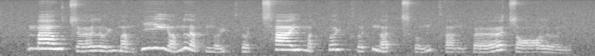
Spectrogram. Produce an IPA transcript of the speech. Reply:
m aː˥ w t͡s œː˨˧ l ɵ˨˧ ɥ m ɐ˨˩ m p iː˥ j ɐ˨˥ m l ɐ˨ k̚ ŋ ɵ˨˥ ɥ t̪ʰ ɵ˨ t̚ t͡sʰ aː˥ j m ɐ˧ k̚ p ɵ˥ ɥ kʰ ɵ˨˥ t̚ n̪ ɐ˨˥ t̚ t͡sʰ ʊ˨˥ ŋ kʰ ɐ˨ ŋ k œː˨˥ t͡s ɔː˨ l ɵ˨˩ n

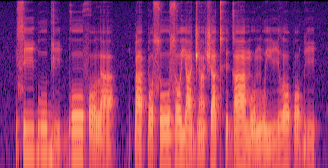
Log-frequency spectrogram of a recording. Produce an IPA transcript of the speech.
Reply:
s iː˦ ɓ uː˦ ɡ iː˨ ɡ͡b oː˦ f ɔ˨ l a˨ | k͡p a˨ k͡p ɔ˨ s oː˦ z ɔ˦ j a˨ d͡ʒ ã˨ ʃ a˦ kʰ ɪ˨ ɡ aː˦ m o˨˦ ŋ u˦˨ j iː˦ l ɔ˦ p ɔ˨ ɓ i˦

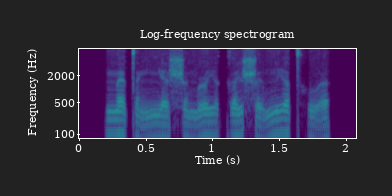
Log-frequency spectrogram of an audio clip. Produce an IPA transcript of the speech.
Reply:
m ɛ˧ t̪ ɛ˨˩˨ ŋ ɲ e˨˩ ʂ ɨ˨˩ m ɹ i˧ ə̯ k ə˧˥ j ʂ ɨ˨˩˨ m i˧ ə̯ t̪ʰ u˨˩˨ ə̯

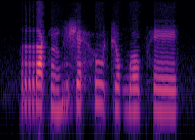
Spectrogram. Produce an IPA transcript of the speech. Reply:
r a˦ k ũ˨ b i˦ ʃ ɛ˦ h uː˦˨ t͡ʃ o˨ ɡ͡b oː˨ pʰ eː˨

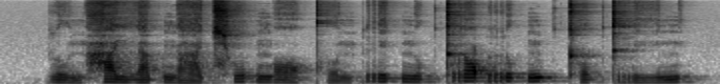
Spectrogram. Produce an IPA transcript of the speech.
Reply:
p l u˩˦ n h a˧ j l a˦˥ p̚ ŋ aː˨˩ t͡ɕʰ u˥˩ ʔ ŋ ɔː˧ kʰ o˩˦ n p r i˥˩ t̚ n u˦˥ k̚ t r ɔ˥˩ ʔ r u˥˩ k̚ ŋ u˥˩ k̚ tʰ o˦˥ k̚ t r i˦˥ n

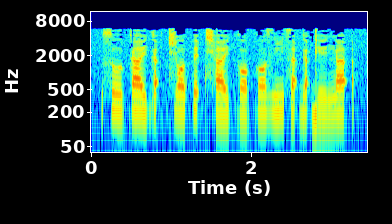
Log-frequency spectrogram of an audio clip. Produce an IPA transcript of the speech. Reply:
sʰ o˨ ʊ̯ k a˨ ɪ̯ ɡ ä˦ ʔ t͡ɕ ɔ˨ θ ɛ˦ ʔ t͡ɕʰ a˨ ɪ̯ k ɔ˨ k ɔ˦ z ĩ˦ sʰ ä˦ ʔ ɡ ä˦ ʔ ɡ e˨ ɪ̯ ŋ ä˦ ʔ

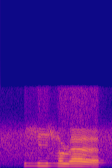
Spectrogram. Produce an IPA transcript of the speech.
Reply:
ɮ i ɮ ɒ ɭ æ

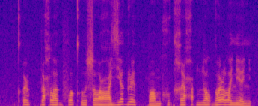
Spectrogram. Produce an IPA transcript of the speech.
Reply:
kʼ ʊ ɭ pː ɪ ħ lˠ ʌ ɡ f ɔ kʼ u s ɔ ʕ ɪ zʲ ʌ ɡ ɭ ɪ pː ɒ m xʷ ʌ ɡ χ ɪ ħ | ʎ ɔ lˠ ɡ ɒ ɭ lˠ ɪ lʲ ɛ lʲ

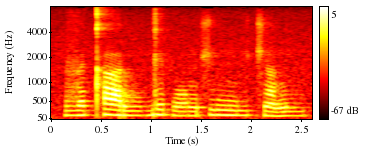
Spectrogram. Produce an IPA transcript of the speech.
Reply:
v ɛ˨˦ kʰ a˦˨ ɾ uː˨ ɡ e˦ p oː˨ ŋ ʃ i˦ ŋ m i˦ t͡ʃ ã˦˨ n i˦

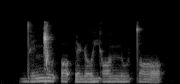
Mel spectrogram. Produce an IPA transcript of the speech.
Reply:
d̪ e ŋ͡ǀ u ʔ ɔ ʔ e ɳ o j ɔ n u t̪ ɔ

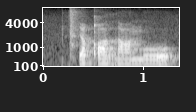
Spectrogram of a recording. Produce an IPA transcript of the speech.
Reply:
t͡sʼ i qʼ ɔ r ɑ ŋ o

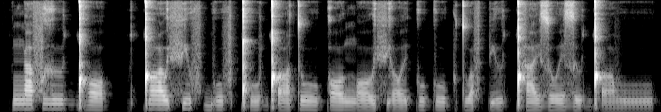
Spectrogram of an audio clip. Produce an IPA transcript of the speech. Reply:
ŋ a˧ f ɣ ɯː˧ ɡ͡ǃ ɔ˧˩ | ŋ͡ǃ ɑ˧ ʊ̯ fʲ ɯ˦˥ f b u˩˧˩ f ǃʰ u˩˧˩ ǃʼ ɑ˩ t uː˧˩ k ɔ˧ ʊ̯ ŋ ɔː˩ ʊ̯ fʲ ɔː˩ ɪ̯ k u˧ k uː˧˩ k tʷ ɑ˧˩ f pʲ ɯː˩˧˩ ǃʰ a˧ ɪ̯ z ʊː˧ ɪ̯ z ɯ˨˩˦ ǃʼ ɑ˩ β uː˩

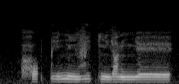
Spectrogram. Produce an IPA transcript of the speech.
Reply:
h ɔ˨ k͡p i˨˦ n ĩ˨ v i˦ k ĩ˨ j a˦ ŋ ɲ eː˦

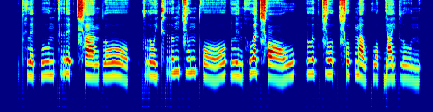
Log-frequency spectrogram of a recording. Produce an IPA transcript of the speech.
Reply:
pʰ l e˨˩ k̚ w uː˧ n k r e˥˩ ʔ t͡ɕʰ aː˧ ŋ p l oː˥˩ | k r oː˨˩ j kʰ r ɯ˥˩ ŋ t͡ɕ u˥˩ n pʰ oː˩˦ | l i˩˦ n h u˥˩ a̯ t͡ɕʰ ɔː˩˦ w | l ɯ˥˩ k̚ t͡ɕ oː˥˩ t̚ t͡ɕʰ o˦˥ k̚ m a˩˦ w k w o˨˩ k̚ j a˧ j p l u˨˩ n

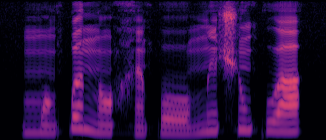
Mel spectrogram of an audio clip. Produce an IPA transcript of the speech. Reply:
m ɔ̃˨ k͡p ə˦ n ɔ̃˨ h ɛ̃˨ p oː˨ m ĩ˧ ʃ ũ˦ kʷ a˦

